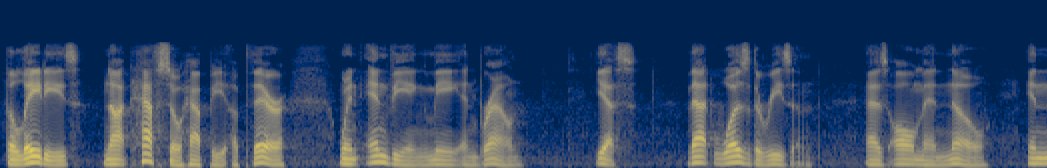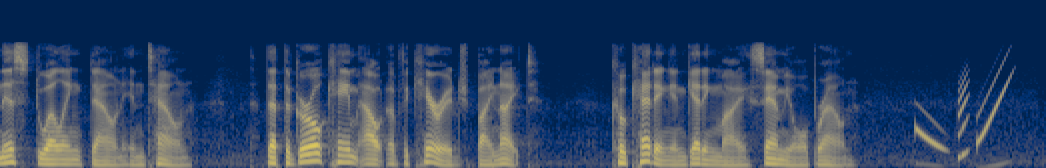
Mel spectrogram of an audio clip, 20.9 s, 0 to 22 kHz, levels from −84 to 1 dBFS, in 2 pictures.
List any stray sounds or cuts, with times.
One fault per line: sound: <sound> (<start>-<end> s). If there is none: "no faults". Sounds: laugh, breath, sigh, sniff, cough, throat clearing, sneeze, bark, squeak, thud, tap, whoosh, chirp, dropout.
sound: chirp (19.6-20.6 s)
